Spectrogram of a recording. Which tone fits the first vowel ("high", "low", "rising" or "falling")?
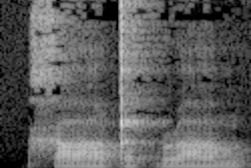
low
